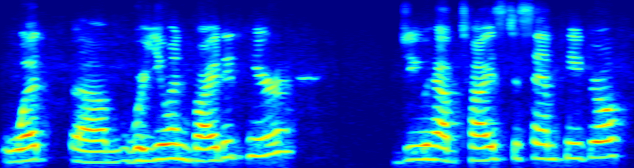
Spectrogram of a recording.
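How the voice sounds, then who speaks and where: A woman's voice: a little high, unhurried, no room sound, lo-fi sound. Hesitant, polite woman on a call. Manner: hesitant, polite, many ums. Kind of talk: questions at an online town hall.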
